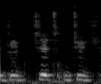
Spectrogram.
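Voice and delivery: nervous stutter on the word. Real, not acted. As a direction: stumble and repeat the first sound. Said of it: "I'm sorry for all the stuttering".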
